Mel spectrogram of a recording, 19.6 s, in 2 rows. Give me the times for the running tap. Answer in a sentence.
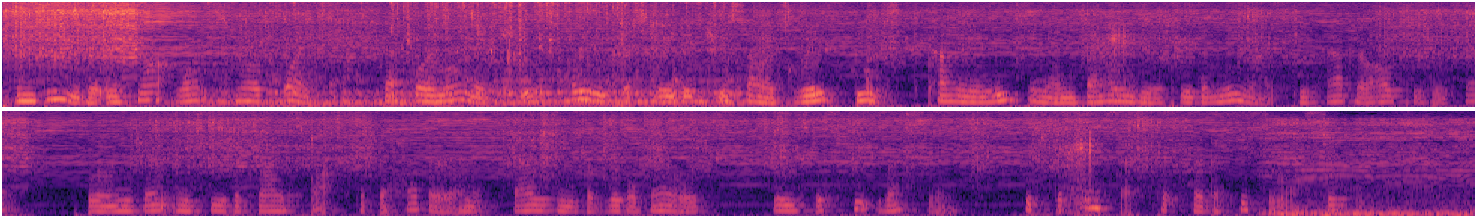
The running tap can be heard from 0.0 to 6.0 s.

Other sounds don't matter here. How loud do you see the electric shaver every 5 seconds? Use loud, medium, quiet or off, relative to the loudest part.
loud, medium, medium, medium.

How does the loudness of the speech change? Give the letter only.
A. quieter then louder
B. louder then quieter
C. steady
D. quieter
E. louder
D.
